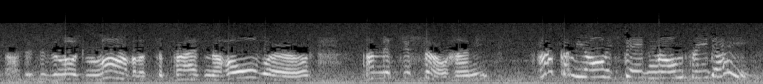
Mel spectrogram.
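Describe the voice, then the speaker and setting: An actress playing an adoring, excitable wife on a telephone call in a radio drama, gushing with affection. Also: female voice, high voice, moderate pace, exaggerated voice. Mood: surprised, delighted. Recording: dull, noisy old radio broadcast.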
